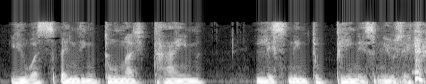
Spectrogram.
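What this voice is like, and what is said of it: Put-on Polish accent. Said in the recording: “I won't do the accent, but it's Polish. I will do the accent.”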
